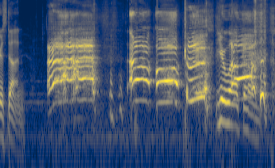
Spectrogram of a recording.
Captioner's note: yells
